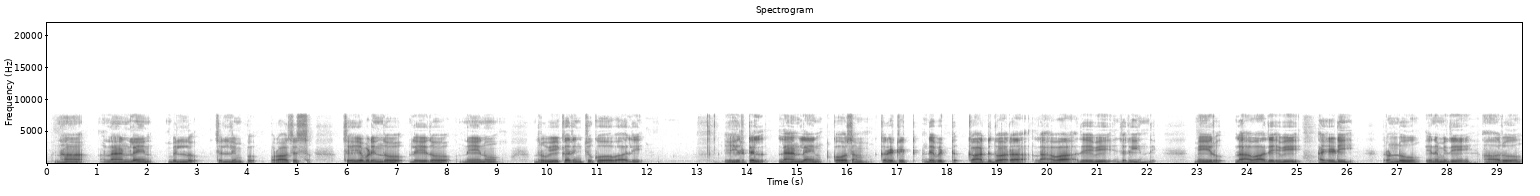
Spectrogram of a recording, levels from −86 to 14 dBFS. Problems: none marked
